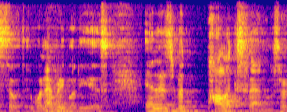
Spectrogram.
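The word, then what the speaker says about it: Pollexfen: Elizabeth Pollocksfen was her name. We've got to pronounce that word very carefully. Pollux, P-O-L-L, in case you think it's something else.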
